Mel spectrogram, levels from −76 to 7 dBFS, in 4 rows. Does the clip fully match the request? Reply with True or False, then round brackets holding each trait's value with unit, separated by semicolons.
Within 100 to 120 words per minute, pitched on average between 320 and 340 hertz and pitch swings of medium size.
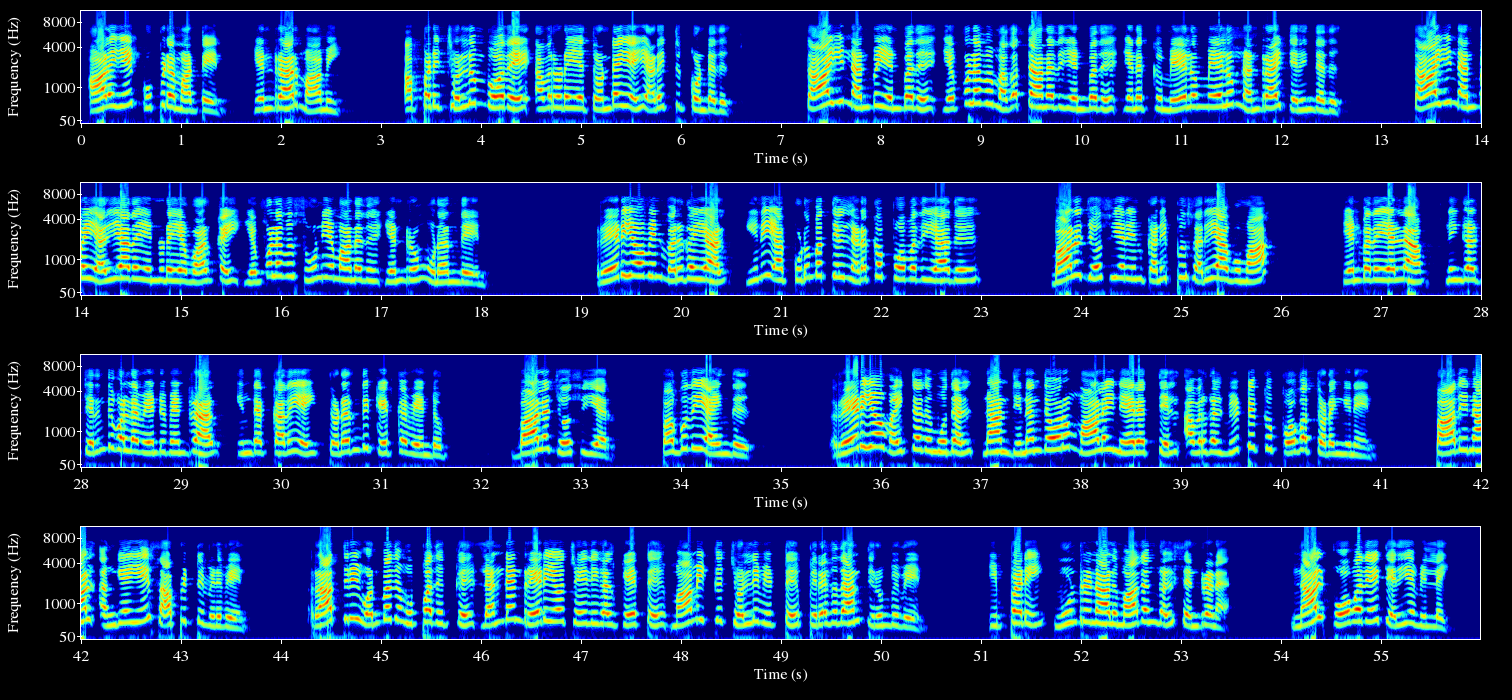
False (90 wpm; 330 Hz; 4.0 semitones)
